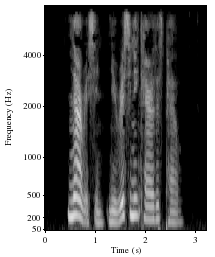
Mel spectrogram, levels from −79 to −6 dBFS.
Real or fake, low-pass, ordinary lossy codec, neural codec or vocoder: real; 7.2 kHz; MP3, 32 kbps; none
